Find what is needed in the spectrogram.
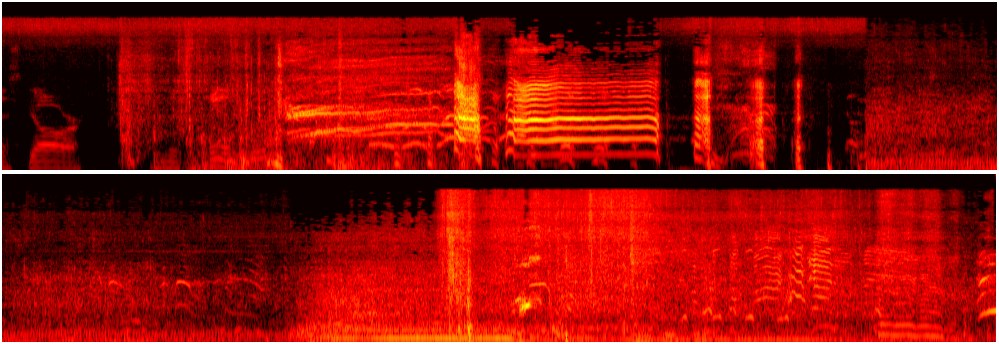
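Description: Excited voices calling out, with one long high-pitched cry, then a jet ski's engine running steadily as it tows an inflatable tube away across the water, swelling a few seconds later.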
